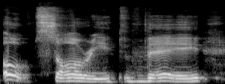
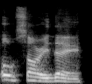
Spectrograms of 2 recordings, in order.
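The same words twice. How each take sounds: First: The words carry a pointed, marked intonation. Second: The words are said plainly, without marked intonation. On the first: The speaker is drawing attention to the correction. The speaker calls it wrong. "and my daughter, she" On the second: The correction is made without drawing attention to it. The speaker calls it right. "can you not put the intonation there?"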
